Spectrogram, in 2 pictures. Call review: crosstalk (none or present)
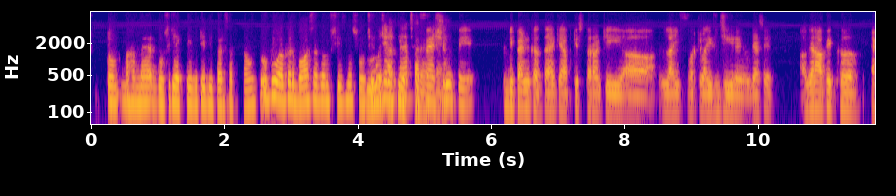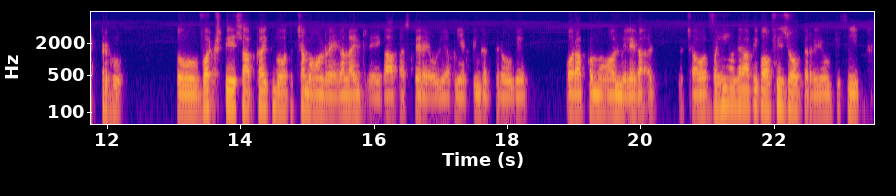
present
